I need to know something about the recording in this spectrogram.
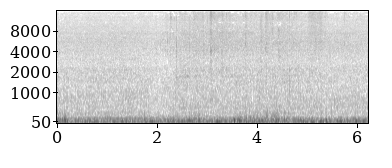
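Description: Wind buffeting the microphone in a low, fluttering rumble over an open beehive, with honeybees buzzing faintly and a few light ticks in the second half.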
